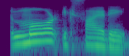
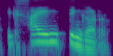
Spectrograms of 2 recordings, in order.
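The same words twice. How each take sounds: First: Said in the usual way. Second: Exciting-er said as a deliberate wrong example; wrong form. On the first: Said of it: "not exciting-er". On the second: Shown as a demonstration. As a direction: give exciting-er as the form to avoid. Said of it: "itu salah".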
